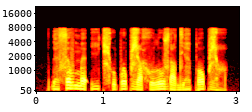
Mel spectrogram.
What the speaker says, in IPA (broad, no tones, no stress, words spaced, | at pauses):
ɗɛ̤səvmɛ ʔi̤t͡ɕʰup ɤpʑɑ xuluzɾɑ djɛ̤p ɾɔpʑɑ̤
